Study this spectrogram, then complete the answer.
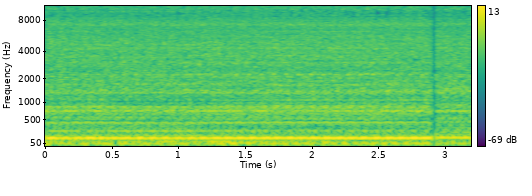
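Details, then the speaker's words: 2009 Mitsubishi Colt 1.3 L petrol idles very rough with an uneven, lumpy drone, running on three cylinders because of a misfire on cylinder four, diagnosed as a failed cylinder-four ignition coil. "As you can hear, the engine is running very rough. Basically, now it's running on three cylinders."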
